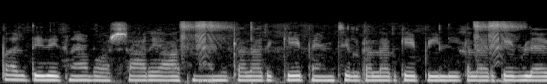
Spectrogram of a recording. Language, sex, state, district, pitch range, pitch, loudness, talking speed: Hindi, female, Bihar, Sitamarhi, 185-195 Hz, 190 Hz, -15 LUFS, 185 wpm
